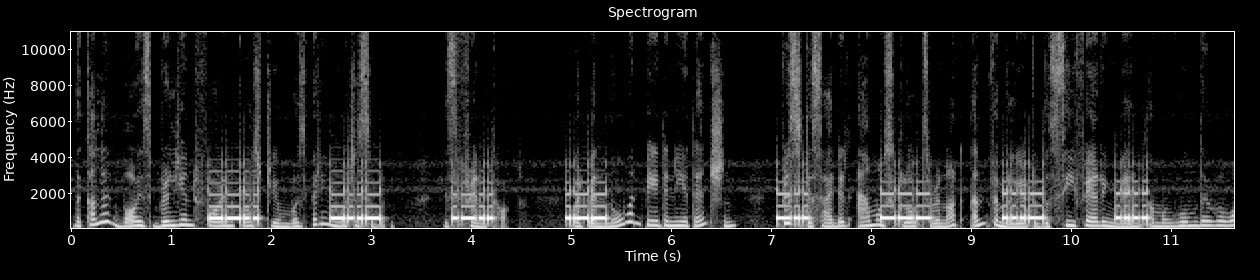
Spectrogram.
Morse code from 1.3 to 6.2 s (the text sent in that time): ZXLW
